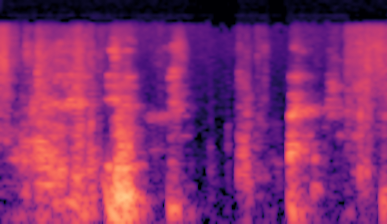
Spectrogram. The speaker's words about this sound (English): Uh, hold on one second, because my dog keeps uh, chewing on.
